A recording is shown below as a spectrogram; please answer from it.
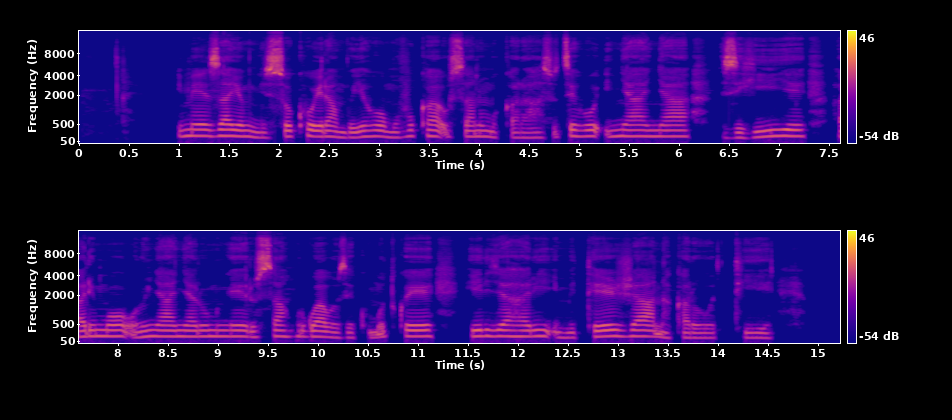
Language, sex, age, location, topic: Kinyarwanda, female, 18-24, Kigali, agriculture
